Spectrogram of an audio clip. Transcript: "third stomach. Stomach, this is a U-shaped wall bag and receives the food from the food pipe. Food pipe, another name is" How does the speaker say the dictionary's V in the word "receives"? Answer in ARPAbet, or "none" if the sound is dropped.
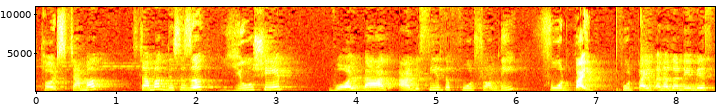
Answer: none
